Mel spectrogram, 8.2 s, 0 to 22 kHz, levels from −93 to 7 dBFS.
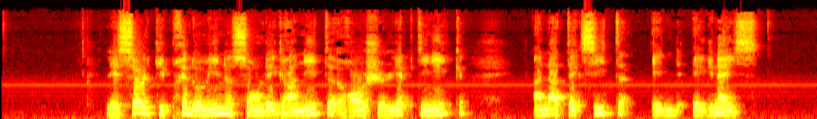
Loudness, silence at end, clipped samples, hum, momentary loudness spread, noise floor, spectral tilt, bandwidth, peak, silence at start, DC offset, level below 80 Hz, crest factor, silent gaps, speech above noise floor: -11 LUFS; 0.6 s; under 0.1%; none; 9 LU; -47 dBFS; -4.5 dB/octave; 16.5 kHz; 0 dBFS; 1.1 s; under 0.1%; -40 dBFS; 12 dB; none; 36 dB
